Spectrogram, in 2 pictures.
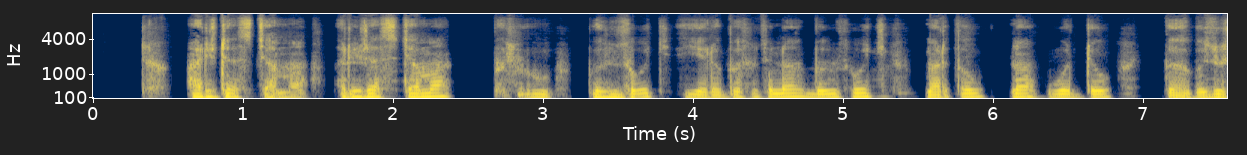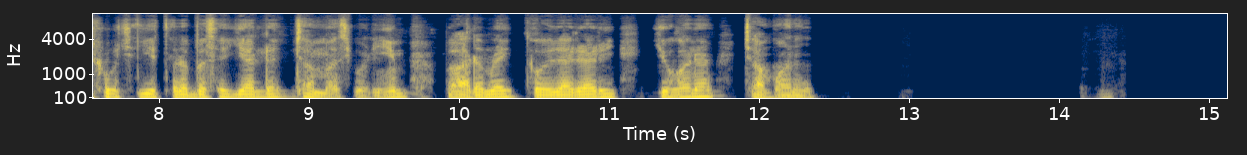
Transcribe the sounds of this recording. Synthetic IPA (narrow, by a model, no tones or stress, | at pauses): haɾid̪ast͡ʃʼamːahad̪id̪ast͡ʃʼamːa | bɨubɨzusəwo̞t͡ʃːɨjːɛləbːəsut̪ʰɨnːabɨzusəwot͡ʃːməɾt̪ʼəwɨnːawɔd̪ːəwb̥əbɨzusəwot͡ʃːɨjːɛt̪ʰələbːəsəjalːət͡ʃʼamːasihonjɪhɨmb̥əaləmlajt̪ʰəwɔd̪ad̪aɾijɛho̞nət͡ʃʼamːanəw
